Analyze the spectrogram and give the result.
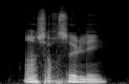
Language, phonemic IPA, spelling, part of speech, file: French, /ɑ̃.sɔʁ.sə.le/, ensorceler, verb, Fr-ensorceler.ogg
- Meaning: 1. to ensorcell: to enchant; to cast a spell 2. to captivate; to enchant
